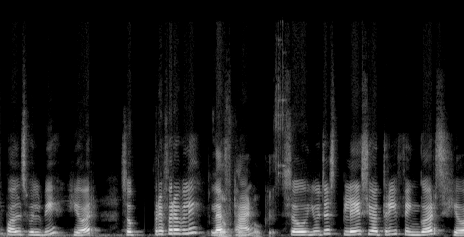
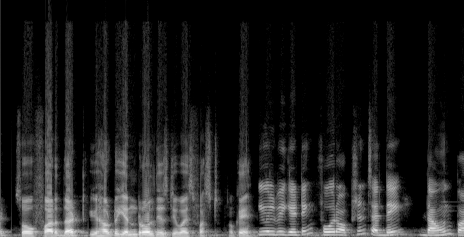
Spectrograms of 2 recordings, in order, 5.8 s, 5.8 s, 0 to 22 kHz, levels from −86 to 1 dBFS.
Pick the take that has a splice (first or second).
second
